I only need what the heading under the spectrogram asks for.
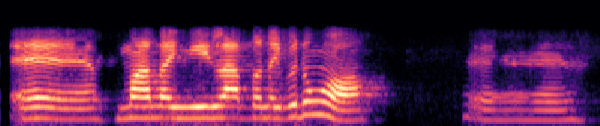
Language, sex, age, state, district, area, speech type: Bodo, female, 18-30, Assam, Udalguri, urban, conversation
